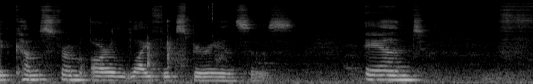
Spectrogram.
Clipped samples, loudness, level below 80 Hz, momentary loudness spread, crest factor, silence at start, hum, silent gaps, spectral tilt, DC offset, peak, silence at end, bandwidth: under 0.1%; -29 LUFS; -50 dBFS; 21 LU; 16 dB; 0 s; none; none; -5.5 dB/octave; under 0.1%; -14 dBFS; 0 s; 19 kHz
